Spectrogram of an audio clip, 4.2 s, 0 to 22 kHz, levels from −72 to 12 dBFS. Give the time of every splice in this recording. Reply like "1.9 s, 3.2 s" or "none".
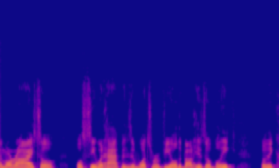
none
